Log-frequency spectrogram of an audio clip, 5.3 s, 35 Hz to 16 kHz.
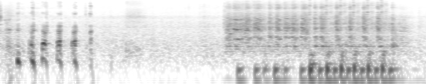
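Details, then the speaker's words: Hyosung GT125RC first start in two years after ultrasonic carb cleaning and wiring changes, no airbox, on choke: slow cranking, then a lumpy, uneven idle; owner suspects it is running on only one cylinder. "something is only one cylinder to me [Music] it did start up it did start up"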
